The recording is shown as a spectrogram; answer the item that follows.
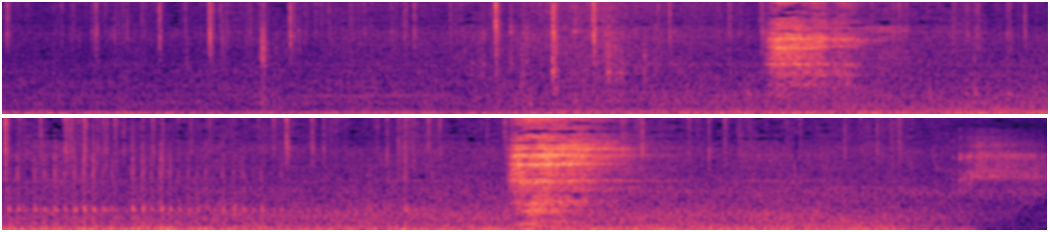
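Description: Chevrolet Cobalt car heard from inside the cabin as it drives off again after hitting an elk, its shattered windshield still in place: a low engine and road rumble that grows louder as the car picks up speed. Two short noisy bursts stand out, about four and eight seconds in.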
